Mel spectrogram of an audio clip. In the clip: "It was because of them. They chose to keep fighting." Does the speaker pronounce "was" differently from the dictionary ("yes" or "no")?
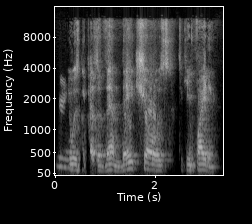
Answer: no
